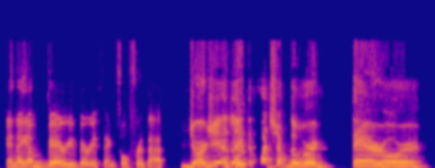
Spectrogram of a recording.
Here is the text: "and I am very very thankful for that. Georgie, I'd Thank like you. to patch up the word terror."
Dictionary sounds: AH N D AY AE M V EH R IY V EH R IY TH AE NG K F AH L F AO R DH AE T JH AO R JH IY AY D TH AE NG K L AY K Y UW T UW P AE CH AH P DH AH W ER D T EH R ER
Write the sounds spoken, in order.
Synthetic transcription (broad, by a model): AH N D AY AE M V EH R IY V EH R IY TH AE NG K F AH L F AO R DH AE T JH AO R JH IY AY D L AY K T UW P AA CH AH P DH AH W ER D T EH R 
